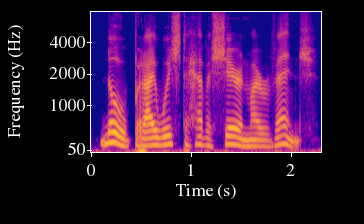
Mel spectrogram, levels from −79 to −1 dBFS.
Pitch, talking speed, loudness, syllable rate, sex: 155 Hz, 285 wpm, -18 LUFS, 6.7 syllables/s, male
